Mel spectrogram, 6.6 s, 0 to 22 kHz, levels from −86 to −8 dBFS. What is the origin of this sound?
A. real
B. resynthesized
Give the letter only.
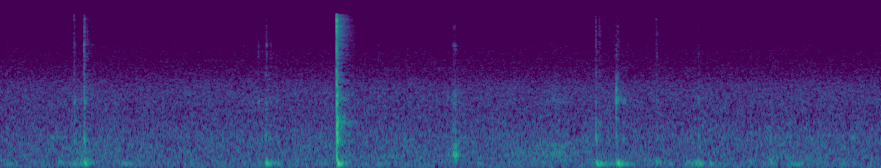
A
